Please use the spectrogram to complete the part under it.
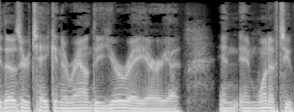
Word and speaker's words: Ouray: That's the way it's pronounced. If you look, it's O-U-R-A-Y. So you would think it was Ouray or something like that. But if you're from Colorado, you pronounce it Ouray.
